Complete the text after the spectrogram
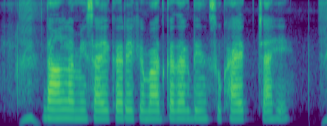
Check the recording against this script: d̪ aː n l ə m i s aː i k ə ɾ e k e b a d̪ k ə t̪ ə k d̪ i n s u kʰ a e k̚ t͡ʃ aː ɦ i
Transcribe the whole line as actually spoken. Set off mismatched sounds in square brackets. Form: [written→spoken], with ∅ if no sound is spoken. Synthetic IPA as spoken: d̪ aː n l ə m i s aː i k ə ɾ e k e b a d̪ k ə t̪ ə k d̪ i n s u kʰ a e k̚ t͡ʃ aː ɦ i

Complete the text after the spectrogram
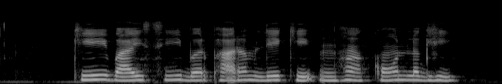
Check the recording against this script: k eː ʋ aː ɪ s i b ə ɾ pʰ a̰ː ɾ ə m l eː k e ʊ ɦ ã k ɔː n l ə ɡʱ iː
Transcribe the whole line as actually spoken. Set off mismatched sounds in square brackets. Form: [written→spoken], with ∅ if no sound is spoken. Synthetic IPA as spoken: k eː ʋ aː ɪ s i b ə ɾ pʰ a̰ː ɾ ə m l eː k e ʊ ɦ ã k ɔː n l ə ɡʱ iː

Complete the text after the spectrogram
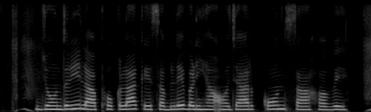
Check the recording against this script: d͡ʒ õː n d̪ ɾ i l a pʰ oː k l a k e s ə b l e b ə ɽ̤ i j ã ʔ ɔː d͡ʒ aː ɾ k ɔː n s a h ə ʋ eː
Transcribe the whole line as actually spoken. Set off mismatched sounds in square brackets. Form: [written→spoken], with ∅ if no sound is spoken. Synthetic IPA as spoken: d͡ʒ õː n d̪ ɾ i l a pʰ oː k l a k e s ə b l e b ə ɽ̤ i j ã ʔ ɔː d͡ʒ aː ɾ k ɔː n s a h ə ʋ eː

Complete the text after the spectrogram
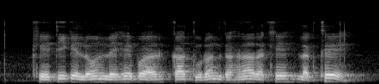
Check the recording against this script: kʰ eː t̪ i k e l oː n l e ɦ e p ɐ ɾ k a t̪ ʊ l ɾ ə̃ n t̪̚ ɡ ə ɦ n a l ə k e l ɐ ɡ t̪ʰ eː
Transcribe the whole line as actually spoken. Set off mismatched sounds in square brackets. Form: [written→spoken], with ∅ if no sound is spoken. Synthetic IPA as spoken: kʰ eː t̪ i k e l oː n l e ɦ e p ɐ ɾ k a t̪ ʊ [l→∅] ɾ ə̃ n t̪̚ ɡ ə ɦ n a [l→ɾ] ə [k→kʰ] e l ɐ ɡ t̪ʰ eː

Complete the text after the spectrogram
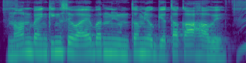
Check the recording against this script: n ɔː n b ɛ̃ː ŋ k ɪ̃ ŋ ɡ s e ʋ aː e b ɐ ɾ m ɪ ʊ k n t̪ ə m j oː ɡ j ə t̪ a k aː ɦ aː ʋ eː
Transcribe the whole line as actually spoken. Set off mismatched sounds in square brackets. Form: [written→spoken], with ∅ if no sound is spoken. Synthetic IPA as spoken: n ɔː n b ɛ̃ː ŋ k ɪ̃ ŋ ɡ s e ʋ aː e b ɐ ɾ [m→n] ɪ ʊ [k→∅] n t̪ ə m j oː ɡ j ə t̪ a k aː ɦ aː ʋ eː

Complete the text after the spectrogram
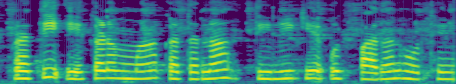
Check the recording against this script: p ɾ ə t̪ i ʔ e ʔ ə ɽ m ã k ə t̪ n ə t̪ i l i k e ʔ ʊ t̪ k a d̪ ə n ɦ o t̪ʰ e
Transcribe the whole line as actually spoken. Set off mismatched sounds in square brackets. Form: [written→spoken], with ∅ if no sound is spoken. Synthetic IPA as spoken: p ɾ ə t̪ i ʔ e [ʔ→k] ə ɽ m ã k ə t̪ n [ə→a] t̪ i l i k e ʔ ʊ t̪ [k→p] a d̪ ə n ɦ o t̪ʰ e

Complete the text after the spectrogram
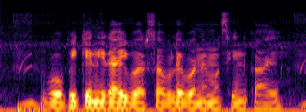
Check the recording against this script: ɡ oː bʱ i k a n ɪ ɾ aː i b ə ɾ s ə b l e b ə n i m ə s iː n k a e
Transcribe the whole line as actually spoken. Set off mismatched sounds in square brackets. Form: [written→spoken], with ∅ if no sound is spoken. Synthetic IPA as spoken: ɡ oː bʱ i k [a→e] n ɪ ɾ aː i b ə ɾ s ə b l e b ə n [i→e] m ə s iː n k a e

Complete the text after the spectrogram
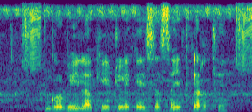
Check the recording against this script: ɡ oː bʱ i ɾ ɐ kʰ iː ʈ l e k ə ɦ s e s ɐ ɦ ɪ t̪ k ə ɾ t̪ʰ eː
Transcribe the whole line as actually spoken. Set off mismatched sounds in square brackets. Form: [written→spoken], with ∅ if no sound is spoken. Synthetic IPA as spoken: ɡ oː bʱ i [ɾ→l] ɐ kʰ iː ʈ l e k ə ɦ s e s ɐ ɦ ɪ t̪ k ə ɾ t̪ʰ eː

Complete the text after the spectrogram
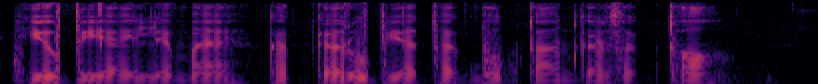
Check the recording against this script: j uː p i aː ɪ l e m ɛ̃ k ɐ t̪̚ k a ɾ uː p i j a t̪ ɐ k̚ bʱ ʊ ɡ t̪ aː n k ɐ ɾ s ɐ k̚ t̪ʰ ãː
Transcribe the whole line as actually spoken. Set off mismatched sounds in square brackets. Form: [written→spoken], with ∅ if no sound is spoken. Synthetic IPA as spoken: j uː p i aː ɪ l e m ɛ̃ k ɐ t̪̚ k a ɾ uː p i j a t̪ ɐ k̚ bʱ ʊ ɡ t̪ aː n k ɐ ɾ s ɐ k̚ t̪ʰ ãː

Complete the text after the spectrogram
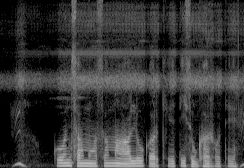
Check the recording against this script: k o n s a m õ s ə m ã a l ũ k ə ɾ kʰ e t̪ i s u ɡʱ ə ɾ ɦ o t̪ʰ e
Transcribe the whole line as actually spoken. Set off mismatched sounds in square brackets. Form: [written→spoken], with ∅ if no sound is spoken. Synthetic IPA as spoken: k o n s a m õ s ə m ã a l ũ k ə ɾ kʰ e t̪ i s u ɡʱ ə ɾ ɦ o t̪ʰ e

